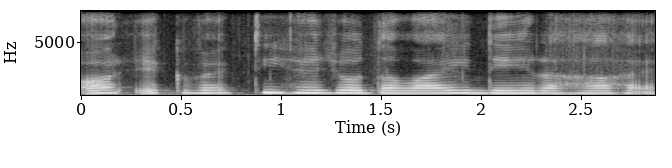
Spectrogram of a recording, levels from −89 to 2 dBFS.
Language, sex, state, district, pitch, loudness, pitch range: Hindi, female, Jharkhand, Palamu, 245 Hz, -15 LUFS, 240-255 Hz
